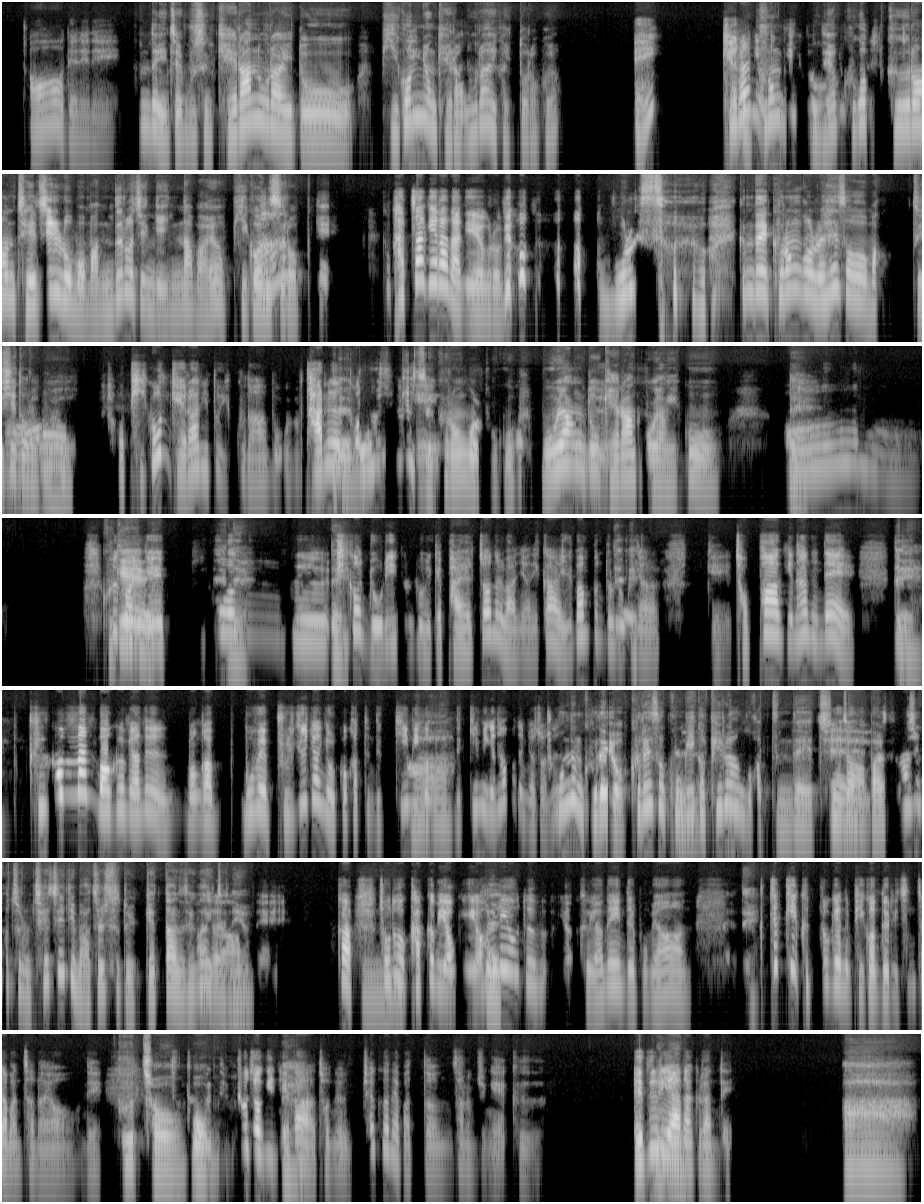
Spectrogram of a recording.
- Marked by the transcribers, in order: surprised: "예?"; distorted speech; surprised: "아?"; laughing while speaking: "그러면?"; laugh; laughing while speaking: "모르겠어요"
- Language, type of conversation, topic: Korean, unstructured, 요즘 사람들 사이에서 화제가 되는 음식은 무엇인가요?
